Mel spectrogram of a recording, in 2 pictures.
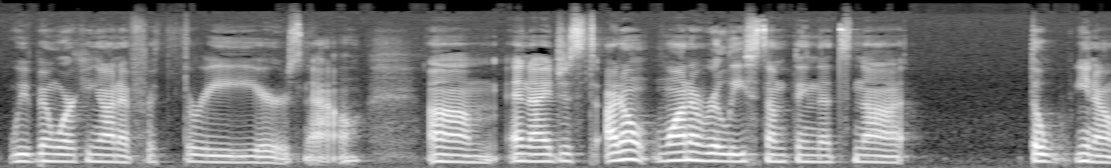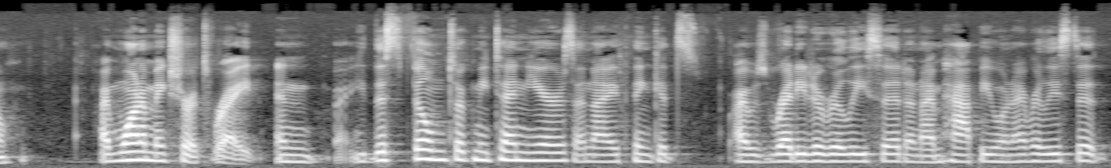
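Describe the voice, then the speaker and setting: A woman's voice: low voice, smooth. A woman film director speaking casually on a live panel, telling stories in a rambling, conversational way. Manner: rambling storytelling, frequent "like" and "you know". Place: small theater, live panel.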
